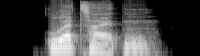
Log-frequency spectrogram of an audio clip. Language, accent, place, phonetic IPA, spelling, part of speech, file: German, Germany, Berlin, [ˈuːɐ̯ˌt͡saɪ̯tn̩], Urzeiten, noun, De-Urzeiten.ogg
- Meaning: plural of Urzeit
